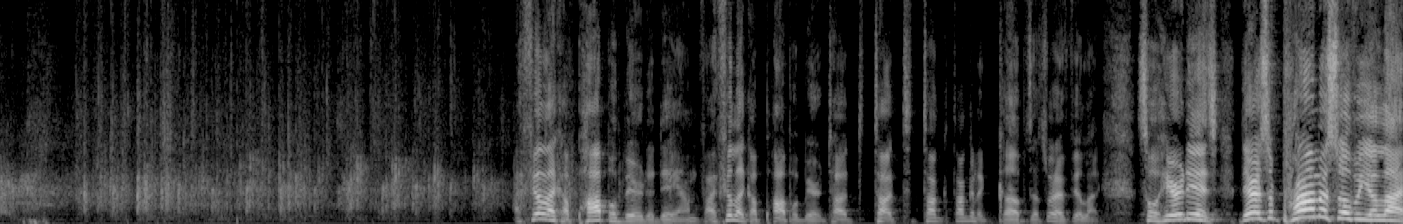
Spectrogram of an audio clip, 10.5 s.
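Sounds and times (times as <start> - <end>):
audience clapping: 0.0 - 4.9
speech: 3.9 - 10.5.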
